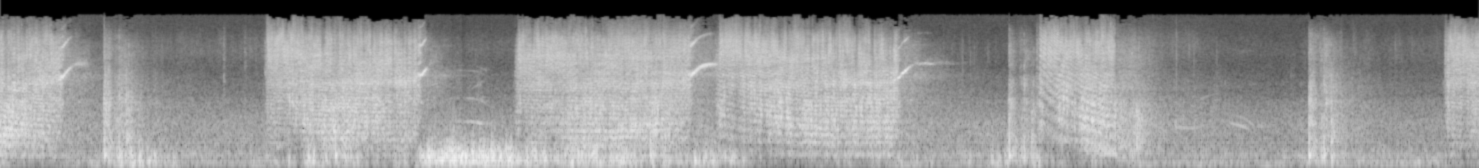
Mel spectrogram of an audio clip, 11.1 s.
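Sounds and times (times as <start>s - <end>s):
firework shots hissing and squealing: 0.0s - 1.2s, 2.0s - 8.8s, 10.8s - 11.0s.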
